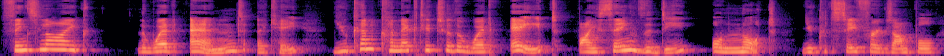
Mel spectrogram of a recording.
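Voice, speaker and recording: A woman hosting a live English pronunciation lesson, explaining things to viewers in an instructive, expressive way with emphasis and frequent checks for understanding. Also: on the high side, takes it slowly. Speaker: English pronunciation teacher, livestream host. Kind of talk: live lesson talking to viewers, demonstrating read-aloud.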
